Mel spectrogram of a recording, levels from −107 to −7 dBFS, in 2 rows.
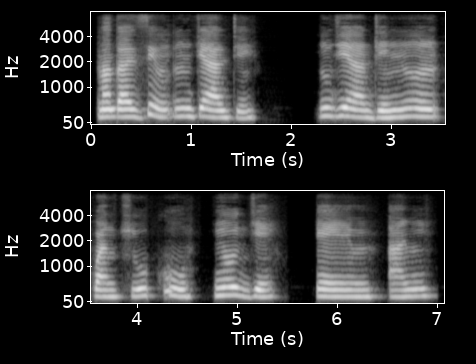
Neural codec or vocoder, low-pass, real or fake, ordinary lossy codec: codec, 16 kHz, 0.5 kbps, FunCodec, trained on Chinese and English, 25 frames a second; 7.2 kHz; fake; none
